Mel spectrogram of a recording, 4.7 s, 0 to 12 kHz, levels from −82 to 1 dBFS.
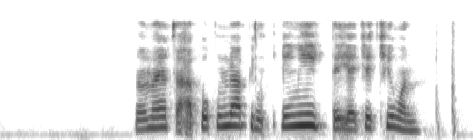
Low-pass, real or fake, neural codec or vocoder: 7.2 kHz; fake; codec, 16 kHz, 2 kbps, FreqCodec, larger model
